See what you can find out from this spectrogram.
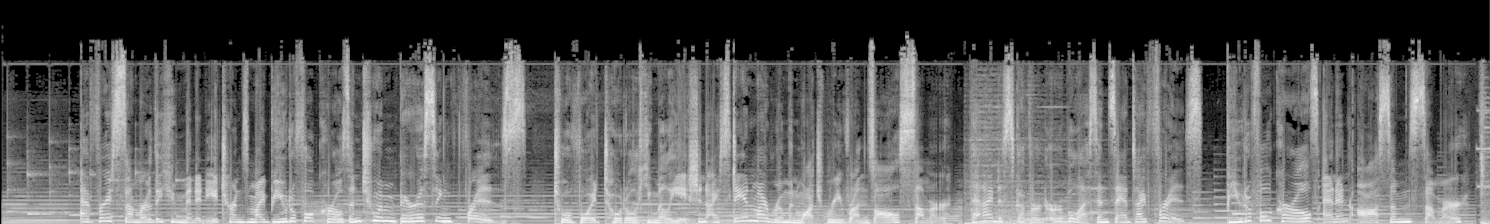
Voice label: commercial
